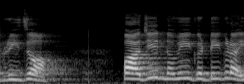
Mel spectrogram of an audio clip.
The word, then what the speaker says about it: ब्रेजा: जैसे कि ब्रीजा नहीं होती, ब्रेजा होती है, बलीनो नहीं होती, बलेनो होती है।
